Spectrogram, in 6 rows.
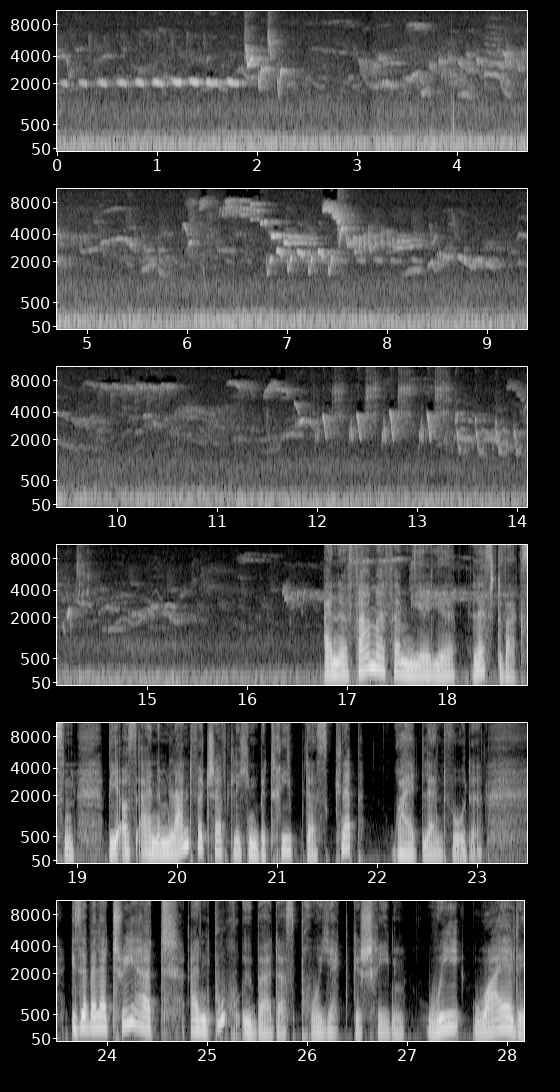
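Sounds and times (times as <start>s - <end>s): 
nightingales singing whistles, trills and rapid chirps: 0.0s - 19.2s
speech: 16.8s - 28.1s.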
